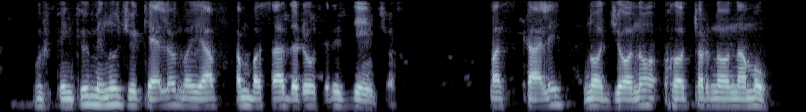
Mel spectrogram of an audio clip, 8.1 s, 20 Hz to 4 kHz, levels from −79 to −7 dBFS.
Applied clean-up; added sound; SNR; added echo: none; none; none; none.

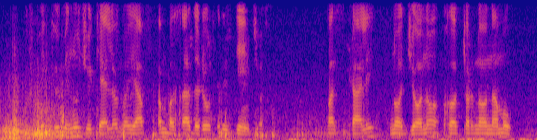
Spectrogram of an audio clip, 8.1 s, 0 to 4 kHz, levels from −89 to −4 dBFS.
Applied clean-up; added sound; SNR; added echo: none; Thunder; 0 dB; none.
